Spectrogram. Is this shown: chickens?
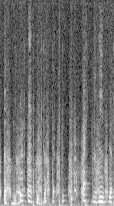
yes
